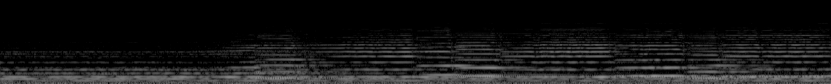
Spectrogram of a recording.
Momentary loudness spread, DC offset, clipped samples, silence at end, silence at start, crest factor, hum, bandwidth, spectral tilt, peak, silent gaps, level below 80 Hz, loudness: 5 LU; under 0.1%; under 0.1%; 0 s; 0 s; 14 dB; none; 16 kHz; -6.5 dB/octave; -24 dBFS; none; -52 dBFS; -39 LUFS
